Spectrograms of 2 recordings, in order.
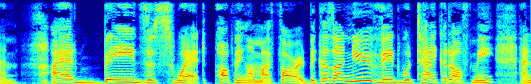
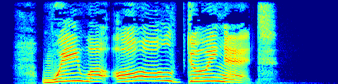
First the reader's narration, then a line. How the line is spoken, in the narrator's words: shouted Clementine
